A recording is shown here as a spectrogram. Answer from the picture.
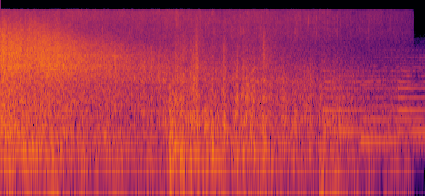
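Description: A thunderclap breaks suddenly over steady rain and rolls on, with a second loud rumble about two seconds in. Sustained music notes come in near the end.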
